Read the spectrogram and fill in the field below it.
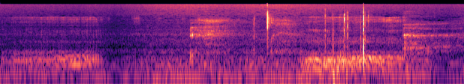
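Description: Rough, rattling snores on the in-breaths, with some room noise and faint talk behind.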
